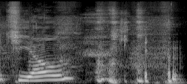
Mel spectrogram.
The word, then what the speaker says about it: Keoghan: Barry Keoghan.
